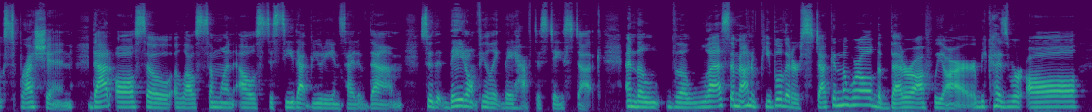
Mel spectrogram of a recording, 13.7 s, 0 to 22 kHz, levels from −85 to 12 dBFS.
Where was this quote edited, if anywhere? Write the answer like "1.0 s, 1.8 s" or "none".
1.0 s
